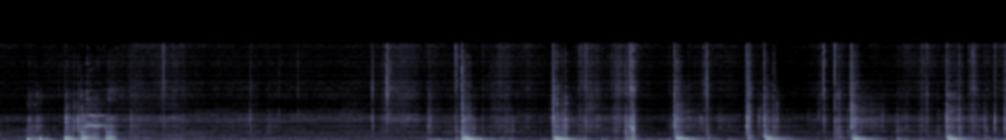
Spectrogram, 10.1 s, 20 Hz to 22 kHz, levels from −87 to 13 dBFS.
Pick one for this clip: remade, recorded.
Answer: remade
